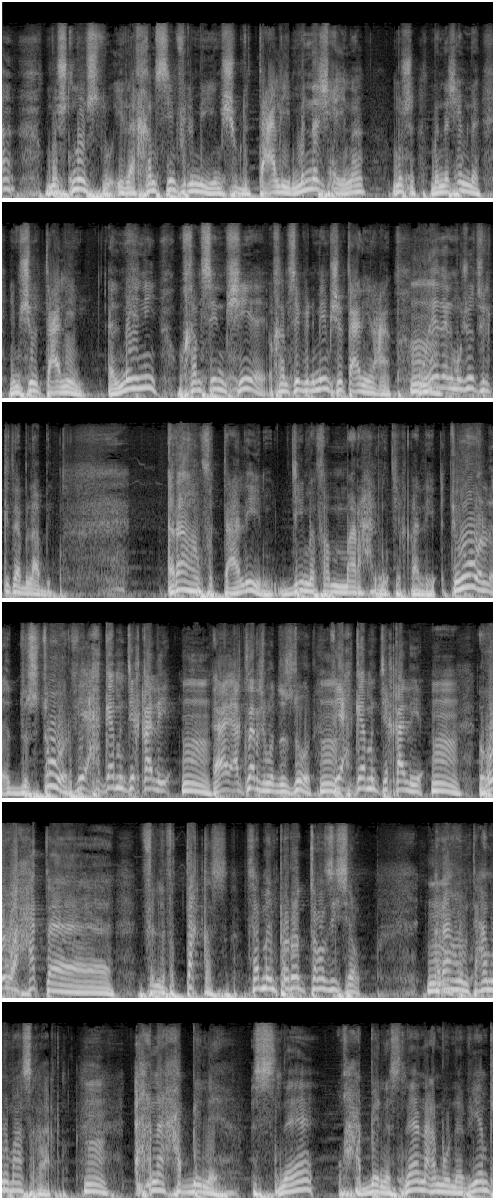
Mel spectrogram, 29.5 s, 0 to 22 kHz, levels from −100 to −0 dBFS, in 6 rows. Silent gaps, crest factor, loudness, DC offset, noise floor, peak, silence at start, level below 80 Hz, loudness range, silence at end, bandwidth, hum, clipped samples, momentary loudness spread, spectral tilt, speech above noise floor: none; 12 dB; -23 LUFS; under 0.1%; -44 dBFS; -10 dBFS; 0 s; -28 dBFS; 2 LU; 0 s; 14.5 kHz; none; under 0.1%; 6 LU; -5.5 dB/octave; 22 dB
